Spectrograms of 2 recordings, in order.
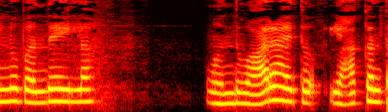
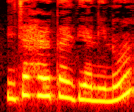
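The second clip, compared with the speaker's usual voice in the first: shocked disbelief; 6 semitones higher than usual. Acted. Shocked at news of marriage.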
